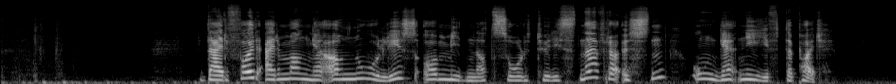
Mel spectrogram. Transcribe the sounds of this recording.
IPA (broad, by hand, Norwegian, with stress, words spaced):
ˈdæɾfɔɾ ˈʔæːɾ ˈmɑŋə ˈɑːʋ ˈnuːˌɭyːs ˈʔoː ˈmɪdnɑtsˌsuːɽtʉˌɾɪstn̩ə ˈfɾɑː ˈœstn̩ ˈʊŋə ˈnyːˌjɪftə ˈpɑɾ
